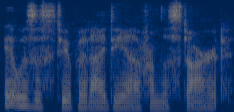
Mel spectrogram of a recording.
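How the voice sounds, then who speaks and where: A woman narrating a scripted scary story in a hushed, suspenseful way, full of quiet dread. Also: low-pitched, moderate pace, gravelly, slightly rough, no room sound, dull audio. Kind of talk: scripted first-person horror story narration.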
